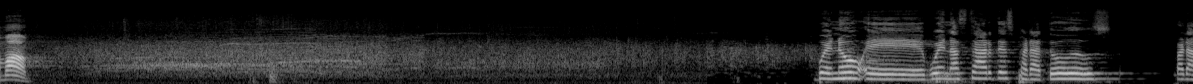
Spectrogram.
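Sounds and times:
speech: 0.0 - 0.4, 8.2 - 11.2, 11.8 - 11.9
audience applause: 0.5 - 8.2.

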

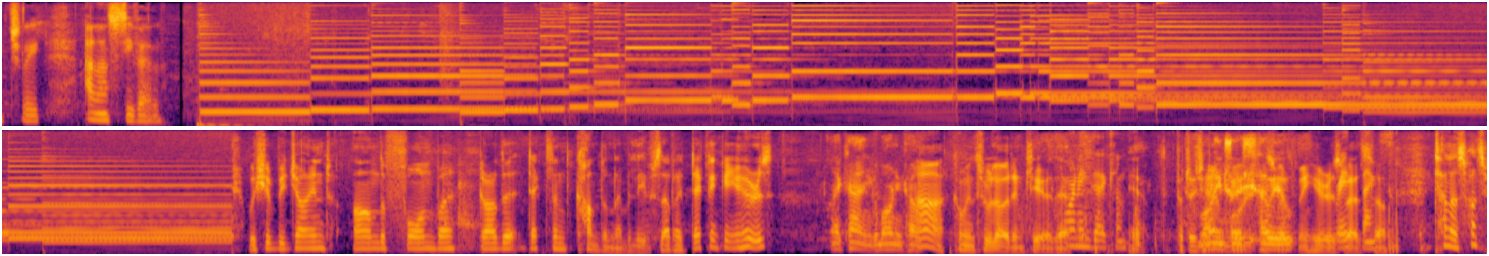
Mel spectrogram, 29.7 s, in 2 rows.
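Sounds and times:
speech: 0.0 - 1.7, 17.3 - 29.6
solo harp playing Irish-style melody: 1.9 - 17.2.

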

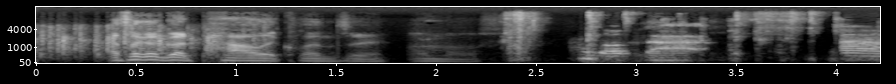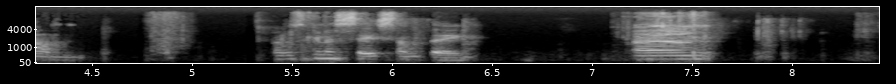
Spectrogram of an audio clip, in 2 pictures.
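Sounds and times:
speech: 0.4 - 2.0, 2.7 - 6.5, 7.2 - 7.7
short vocal reaction: 1.2 - 2.5.

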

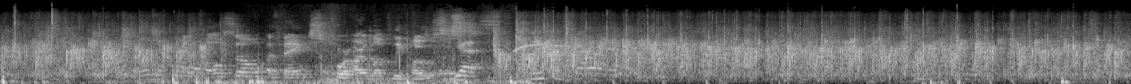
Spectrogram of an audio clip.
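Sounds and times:
audience round of applause: 0.0 - 2.6, 5.0 - 11.3
speech: 2.8 - 5.8.

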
